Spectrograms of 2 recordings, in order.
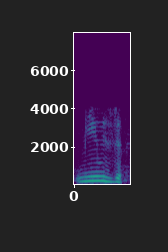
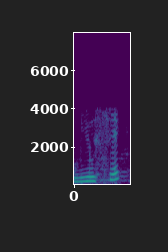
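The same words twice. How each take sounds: First: The middle consonant is a buzzing voiced Z. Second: The middle consonant is a hissing unvoiced S. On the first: The speaker calls it right. "you say music" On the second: The speaker calls it wrong. "You do not say music"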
